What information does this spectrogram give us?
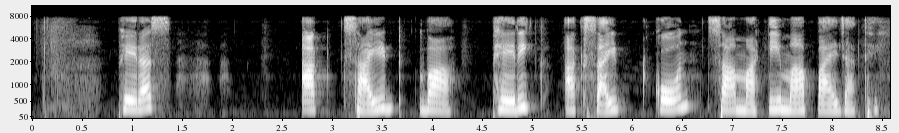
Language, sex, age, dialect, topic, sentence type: Chhattisgarhi, female, 18-24, Western/Budati/Khatahi, agriculture, question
